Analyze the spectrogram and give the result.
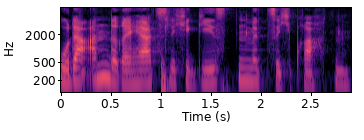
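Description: A woman with a French accent, fairly low in pitch and fairly even in intonation, at a fairly slow pace in a very clean recording with a silent background. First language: French (speaking German). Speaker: podcast host. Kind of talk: scripted narration.

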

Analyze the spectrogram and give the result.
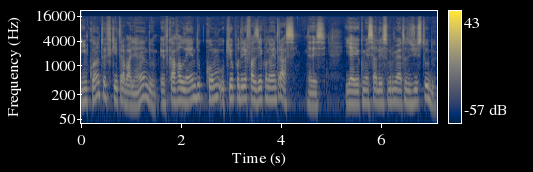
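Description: Talking very fast, a man uses a medium-pitched voice with a dark, mellow tone and ordinary pitch variation. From southern Santa Catarina, Brazil. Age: 20s. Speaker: pre-university student. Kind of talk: interview. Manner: casual, filler-heavy.

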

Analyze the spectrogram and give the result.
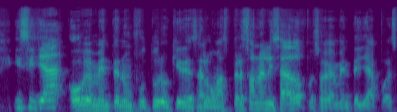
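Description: Energetic and very fast, a man talks with a Mexican accent, his pitch fairly high and swinging very widely. The sound is dry and close, with no echo. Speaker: podcast host and business coach. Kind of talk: casual chat. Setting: Facebook live video stream.

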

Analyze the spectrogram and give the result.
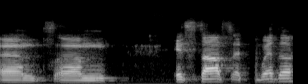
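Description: A man with a German accent speaks with ordinary pitch variation against a quiet background. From Germany, Hannover. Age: 20s. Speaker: exchange student. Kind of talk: interview. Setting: video call.

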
